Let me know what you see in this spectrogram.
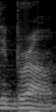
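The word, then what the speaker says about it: de Bruijn: It's pronounced de Brown.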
